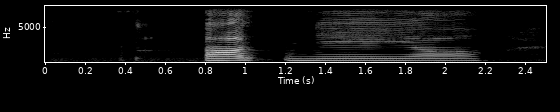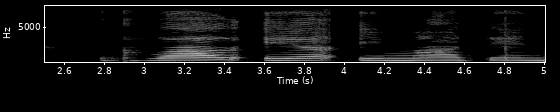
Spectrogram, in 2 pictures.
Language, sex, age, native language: Icelandic, female, 11, German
